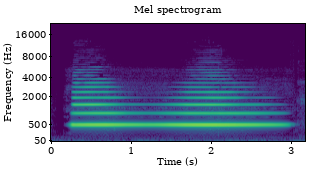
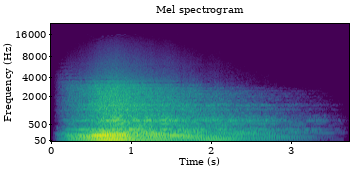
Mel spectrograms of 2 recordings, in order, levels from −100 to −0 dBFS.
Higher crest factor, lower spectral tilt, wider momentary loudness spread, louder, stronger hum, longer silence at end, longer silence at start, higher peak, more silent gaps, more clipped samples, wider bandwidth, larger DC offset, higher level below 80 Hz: second, 12 dB vs 18 dB; second, -1 dB/octave vs -9.5 dB/octave; second, 8 LU vs 22 LU; second, -26 LUFS vs -18 LUFS; neither; second, 0.2 s vs 1.2 s; about the same, 0.2 s vs 0.2 s; second, -16 dBFS vs -2 dBFS; neither; neither; first, 5.6 kHz vs 5 kHz; neither; second, -80 dBFS vs -26 dBFS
